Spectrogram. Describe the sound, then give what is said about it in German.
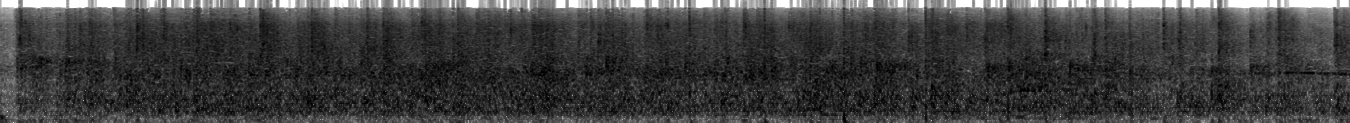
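Loud, dense audience applause at a prize-giving during a tech conference, a crackling, steady roar of many hands that holds at an even level for about seven seconds. “Applaus!”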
